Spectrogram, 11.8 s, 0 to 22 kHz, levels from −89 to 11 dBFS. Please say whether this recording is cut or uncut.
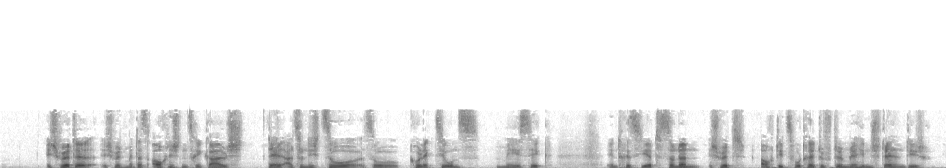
cut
